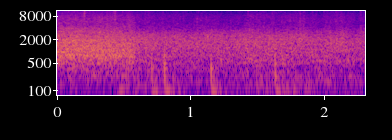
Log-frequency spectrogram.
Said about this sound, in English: Thank you. Thank you very much, members of the Academy, and thank all of you who applauded.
